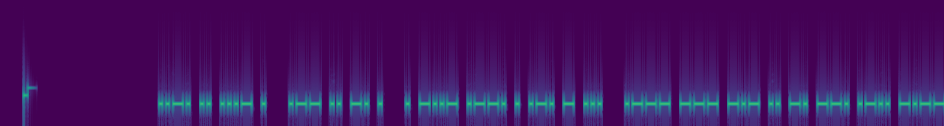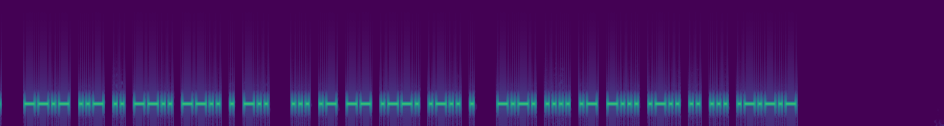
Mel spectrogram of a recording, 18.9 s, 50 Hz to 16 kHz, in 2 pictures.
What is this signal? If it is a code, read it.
Morse code, heard as a keyed tone, about 34 wpm, 700 Hz. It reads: FIVE WINE EXPERTS JOKINGLY QUIZZED SAMPLE CHABLIS.
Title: Pangram Challenge v2 - 35wpm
